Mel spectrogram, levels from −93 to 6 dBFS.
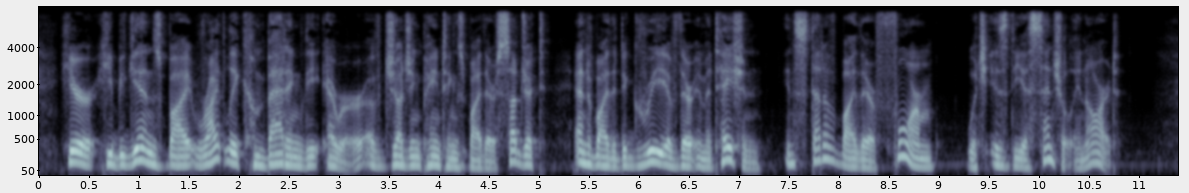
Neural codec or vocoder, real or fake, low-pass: codec, 16 kHz, 4 kbps, X-Codec, WavLM features, trained on Multilingual LibriSpeech; fake; 7.2 kHz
